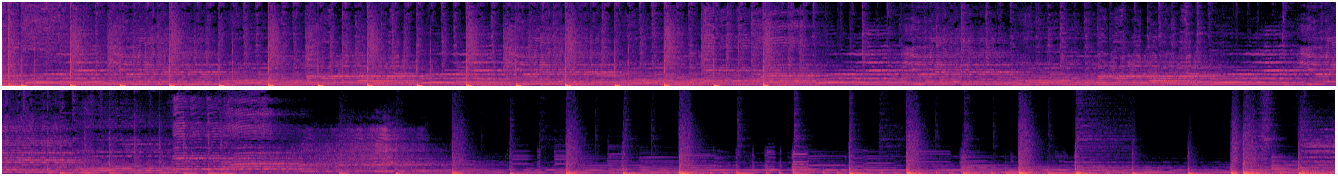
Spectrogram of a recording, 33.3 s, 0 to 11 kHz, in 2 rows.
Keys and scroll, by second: 0.1 space, 2.0 ctrl+z, 6.8 space, 8.0 ctrl+z, 8.0 space, 9.1 ctrl+z, 18.0 x, 19.7 space, 20.7 x, 21.6 space, 22.0 x, 22.5 ctrl+z, 23.4 space, 23.8 ctrl+z, 24.8 space, 32.0 ctrl+z.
